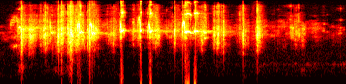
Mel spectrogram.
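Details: Wild bald eagle pair at a DC nest in January during a courtship approach by the male toward the perched female. A rapid, thin, twittering chatter of shrill piping notes, fading toward the end, mixed with a few dry knocks.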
